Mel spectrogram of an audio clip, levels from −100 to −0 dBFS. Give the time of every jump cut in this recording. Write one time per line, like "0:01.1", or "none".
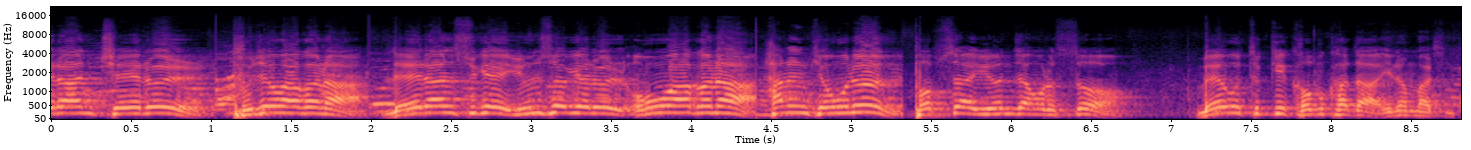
0:01.0
0:02.0
0:04.4
0:05.3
